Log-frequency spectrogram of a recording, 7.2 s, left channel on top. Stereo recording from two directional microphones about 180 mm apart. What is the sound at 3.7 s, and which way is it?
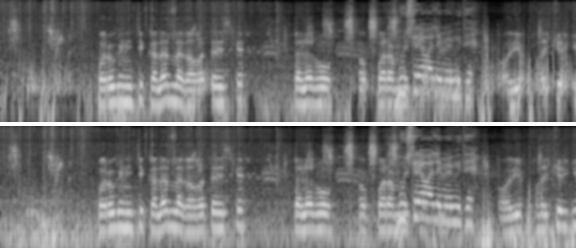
Speech, 10° left (ahead or behind).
